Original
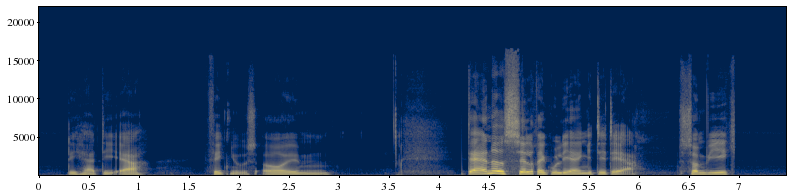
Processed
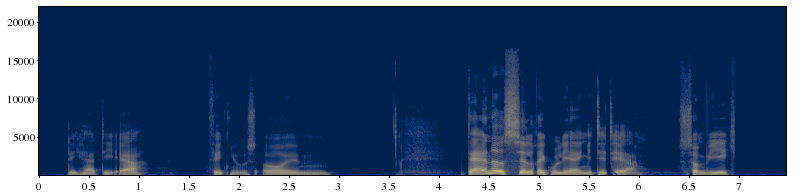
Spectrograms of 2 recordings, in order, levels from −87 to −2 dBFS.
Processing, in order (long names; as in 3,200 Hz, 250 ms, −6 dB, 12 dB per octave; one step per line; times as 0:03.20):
0:05.67–0:06.54: all-pass dispersion lows, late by 77 ms, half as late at 500 Hz
level −8.5 dB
